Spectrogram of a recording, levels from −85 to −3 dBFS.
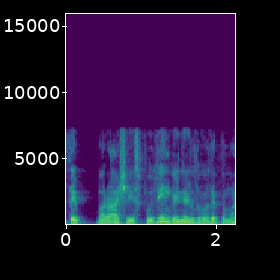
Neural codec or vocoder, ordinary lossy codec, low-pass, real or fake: none; AAC, 64 kbps; 7.2 kHz; real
